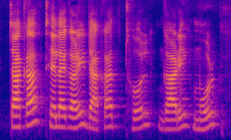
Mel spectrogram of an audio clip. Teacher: এবং তালুর মাঝখানে যে উচ্চ অংশ থাকে তার নাম হচ্ছে মূর্ধা যেসব ব্যঞ্জন ধ্বনি উচ্চারণের সময় জীভের ডগা মূর্ধর সঙ্গে লেগে বায়ুপথে বাধা সৃষ্টি করে সেগুলোকে মূর্ধন্য ব্যঞ্জন বলে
